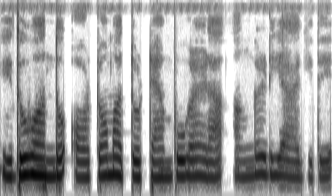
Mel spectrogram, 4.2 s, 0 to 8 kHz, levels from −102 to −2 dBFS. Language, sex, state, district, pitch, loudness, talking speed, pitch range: Kannada, female, Karnataka, Bidar, 210 Hz, -17 LUFS, 100 wpm, 200-225 Hz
